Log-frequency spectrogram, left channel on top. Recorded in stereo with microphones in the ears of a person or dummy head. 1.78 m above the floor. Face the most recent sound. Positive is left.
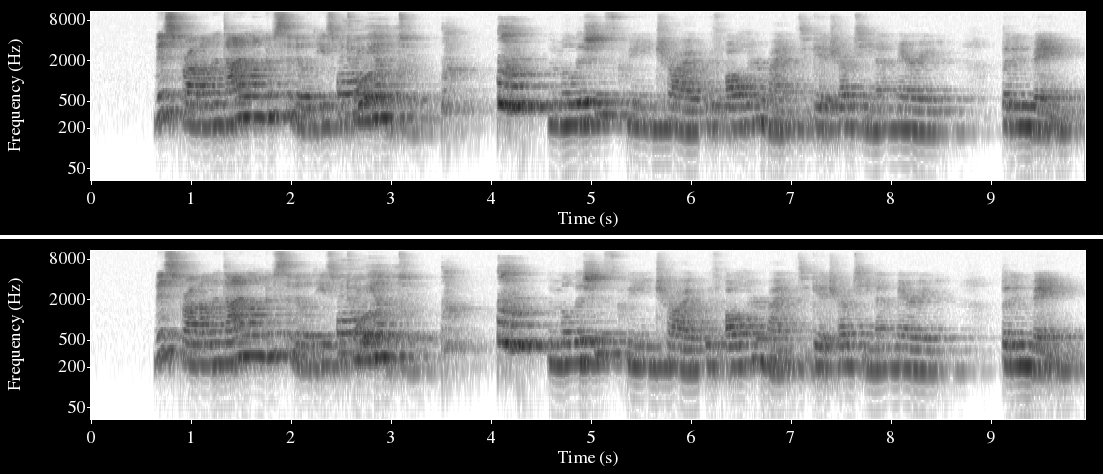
turn(degrees=-45)  # may be behind; listen again after turning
